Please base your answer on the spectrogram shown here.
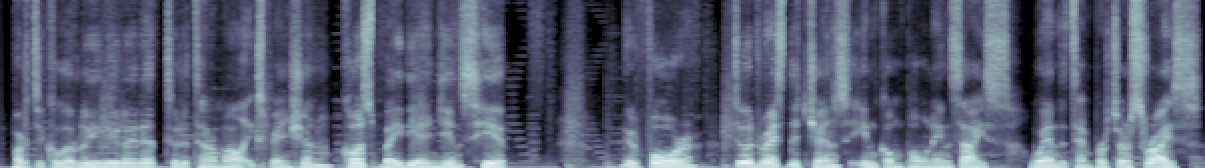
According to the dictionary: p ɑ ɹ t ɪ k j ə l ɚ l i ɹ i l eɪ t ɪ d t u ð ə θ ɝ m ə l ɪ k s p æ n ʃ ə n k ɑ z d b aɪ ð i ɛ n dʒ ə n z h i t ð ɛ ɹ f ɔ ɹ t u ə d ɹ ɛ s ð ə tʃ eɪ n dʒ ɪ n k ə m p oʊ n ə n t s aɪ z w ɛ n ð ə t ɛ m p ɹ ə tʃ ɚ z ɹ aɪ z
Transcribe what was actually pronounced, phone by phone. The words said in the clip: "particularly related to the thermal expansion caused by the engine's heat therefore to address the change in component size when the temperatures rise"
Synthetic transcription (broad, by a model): p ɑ ɹ t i k j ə l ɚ l i l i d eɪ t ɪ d t u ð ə t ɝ m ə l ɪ k s p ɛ n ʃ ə n k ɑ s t b aɪ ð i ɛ n dʒ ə n s h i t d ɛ ɹ f ɔ ɹ t u ə d ɹ ɛ s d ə tʃ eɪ n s ɪ n k ə m p oʊ n ə n t s aɪ s w ɛ n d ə t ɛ m p ɹ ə tʃ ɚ s ɹ aɪ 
